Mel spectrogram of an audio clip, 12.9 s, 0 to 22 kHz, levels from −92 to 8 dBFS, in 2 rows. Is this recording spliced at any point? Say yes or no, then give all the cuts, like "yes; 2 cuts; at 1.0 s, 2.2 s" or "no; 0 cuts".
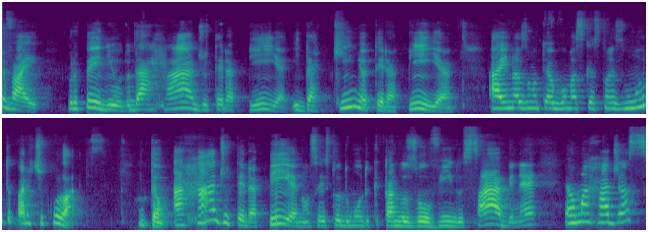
no; 0 cuts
